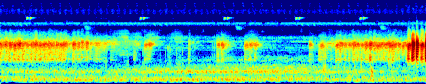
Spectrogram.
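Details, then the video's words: Frogs croaking at night in Thailand: a buzzy, pulsed chorus swells and fades in short bursts, with a faint, steady high ticking repeated through the background and a louder burst at the end. "Thailand Night Frogs Soundscape"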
